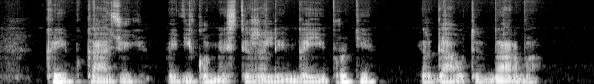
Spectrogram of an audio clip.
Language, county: Lithuanian, Klaipėda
